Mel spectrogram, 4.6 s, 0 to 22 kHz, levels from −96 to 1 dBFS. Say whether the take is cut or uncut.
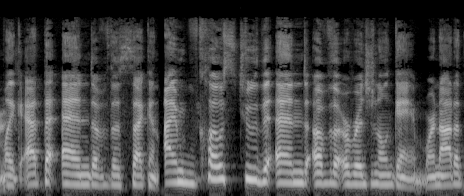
cut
